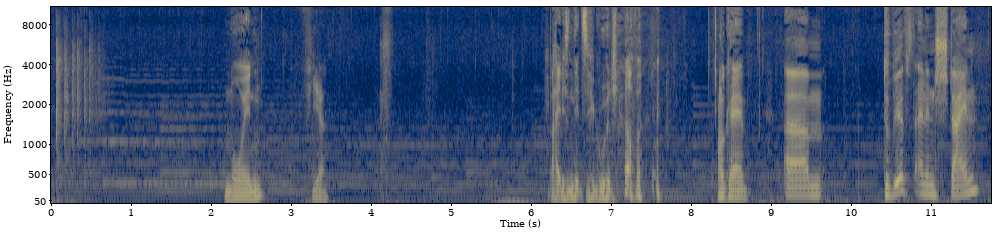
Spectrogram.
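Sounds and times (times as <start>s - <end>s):
dice tumbling on a table: 0.0s - 0.7s
speech: 2.2s - 3.6s, 6.2s - 7.7s, 8.4s - 9.8s, 10.4s - 11.7s
laughter: 6.7s - 7.8s.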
